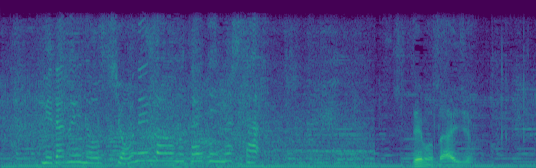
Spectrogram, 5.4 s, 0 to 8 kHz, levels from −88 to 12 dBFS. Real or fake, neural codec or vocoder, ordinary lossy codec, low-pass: real; none; none; 7.2 kHz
